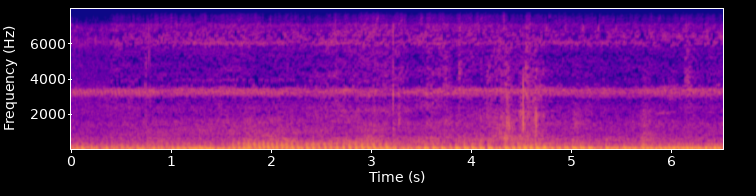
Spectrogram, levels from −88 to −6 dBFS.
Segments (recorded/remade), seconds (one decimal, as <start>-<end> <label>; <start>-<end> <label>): 0.0-2.3 recorded; 2.3-3.8 remade; 3.8-6.5 recorded

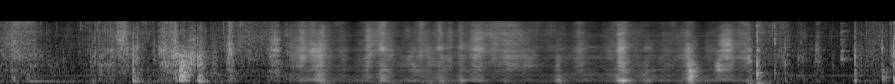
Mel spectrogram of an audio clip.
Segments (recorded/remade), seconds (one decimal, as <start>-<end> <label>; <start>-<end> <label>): 0.0-2.9 recorded; 2.9-7.5 remade; 7.5-9.0 recorded

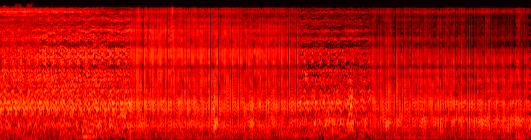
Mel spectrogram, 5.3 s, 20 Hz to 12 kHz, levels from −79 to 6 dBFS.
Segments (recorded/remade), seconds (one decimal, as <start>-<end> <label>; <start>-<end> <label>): 0.0-1.3 recorded; 1.3-3.0 remade; 3.0-3.7 recorded; 3.7-5.3 remade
